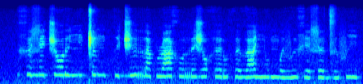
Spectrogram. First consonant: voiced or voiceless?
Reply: voiceless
